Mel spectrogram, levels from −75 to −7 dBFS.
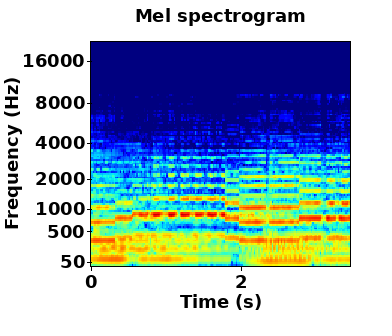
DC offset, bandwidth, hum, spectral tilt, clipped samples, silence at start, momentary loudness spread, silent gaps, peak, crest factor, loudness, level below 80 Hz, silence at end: under 0.1%; 9.6 kHz; none; -7 dB/octave; under 0.1%; 0 s; 3 LU; none; -6 dBFS; 12 dB; -17 LUFS; -34 dBFS; 0 s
